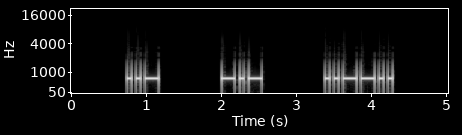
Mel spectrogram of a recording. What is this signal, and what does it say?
Morse code, heard as a keyed tone, about 20 wpm, spaced as for 8 wpm, 700 Hz. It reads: UK?
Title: 212 Lesson 34e - Number 8 - Three Characters 20wpm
